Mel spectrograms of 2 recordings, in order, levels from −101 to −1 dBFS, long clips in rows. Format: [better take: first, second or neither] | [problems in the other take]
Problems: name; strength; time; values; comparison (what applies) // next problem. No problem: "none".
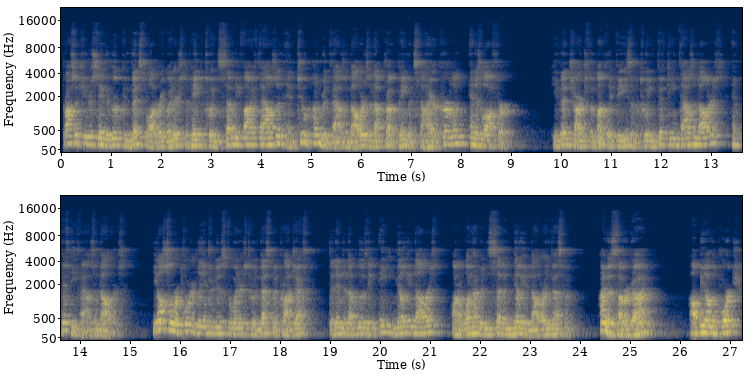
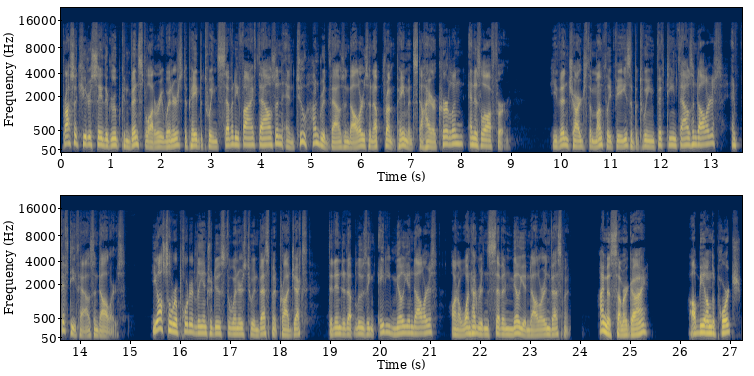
second | room echo; noticeable; dies away in 0.6 s // off-mic speech; far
